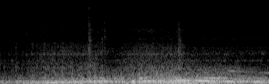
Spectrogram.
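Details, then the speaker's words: 1997 Ford F350 7.3L Power Stroke turbo diesel after misfire repair work: gentle rev with deep, fairly even rumble, barely shaking where it previously nearly shook apart; idle still dips below 500 rpm, old IDM may need replacing later. "So we'll give it a little rev and see what happens. Before, the truck was almost coming unglued at these rev ranges. Like, this is barely shaking."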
